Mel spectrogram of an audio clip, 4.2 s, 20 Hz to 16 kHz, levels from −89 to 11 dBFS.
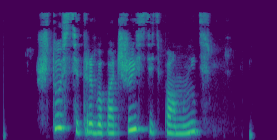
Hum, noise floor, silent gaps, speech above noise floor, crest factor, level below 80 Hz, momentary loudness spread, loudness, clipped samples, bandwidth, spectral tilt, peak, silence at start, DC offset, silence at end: none; -57 dBFS; none; 34 dB; 18 dB; -74 dBFS; 13 LU; -23 LUFS; under 0.1%; 11.5 kHz; -3.5 dB/octave; -8 dBFS; 0.55 s; under 0.1%; 0.4 s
